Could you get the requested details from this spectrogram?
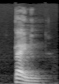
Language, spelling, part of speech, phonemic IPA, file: Dutch, pijnen, verb / noun / adjective, /ˈpɛinə(n)/, Nl-pijnen.ogg
- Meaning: plural of pijn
